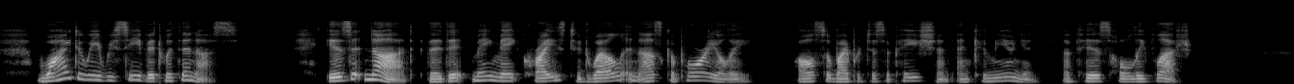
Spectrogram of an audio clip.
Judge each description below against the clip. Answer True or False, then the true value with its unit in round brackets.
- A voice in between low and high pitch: True (155 Hz)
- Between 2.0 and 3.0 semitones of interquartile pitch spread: False (5.2 semitones)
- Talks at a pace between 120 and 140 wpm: True (135 wpm)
